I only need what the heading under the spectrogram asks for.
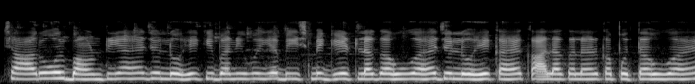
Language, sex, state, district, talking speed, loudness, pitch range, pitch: Hindi, female, Chhattisgarh, Raipur, 225 wpm, -13 LUFS, 245-255 Hz, 250 Hz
